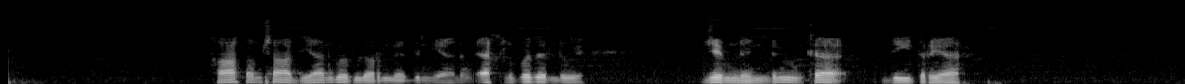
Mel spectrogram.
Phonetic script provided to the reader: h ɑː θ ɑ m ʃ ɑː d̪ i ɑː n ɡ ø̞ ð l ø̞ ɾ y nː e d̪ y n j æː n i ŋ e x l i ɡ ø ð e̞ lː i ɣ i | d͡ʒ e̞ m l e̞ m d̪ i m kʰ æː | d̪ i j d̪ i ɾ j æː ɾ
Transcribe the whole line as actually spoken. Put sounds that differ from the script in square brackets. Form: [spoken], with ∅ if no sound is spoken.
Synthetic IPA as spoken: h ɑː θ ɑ m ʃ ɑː d̪ [j] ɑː n ɡ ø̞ ð l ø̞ ɾ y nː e d̪ y n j æː n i ŋ [æ] x l i ɡ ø ð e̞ lː i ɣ i | d͡ʒ e̞ m l e̞ [n] d̪ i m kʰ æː | d̪ i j d̪ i ɾ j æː ɾ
